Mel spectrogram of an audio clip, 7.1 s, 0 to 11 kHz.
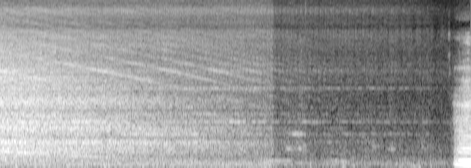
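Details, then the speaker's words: Ametek two-speed motor in a Compact TriStar C8 vacuum, rebuilt with a replaced bearing, fresh grease and a polished commutator: it whirs down in smoothly falling pitch with no rumble or grinding, a normal motor spin-down. "that's what I want to hear that is a wonderful smooth line down"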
